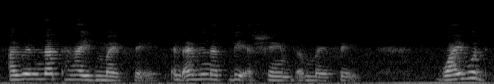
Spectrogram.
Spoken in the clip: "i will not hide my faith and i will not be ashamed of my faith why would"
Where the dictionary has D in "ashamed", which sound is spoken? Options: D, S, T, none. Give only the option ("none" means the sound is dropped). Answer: D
